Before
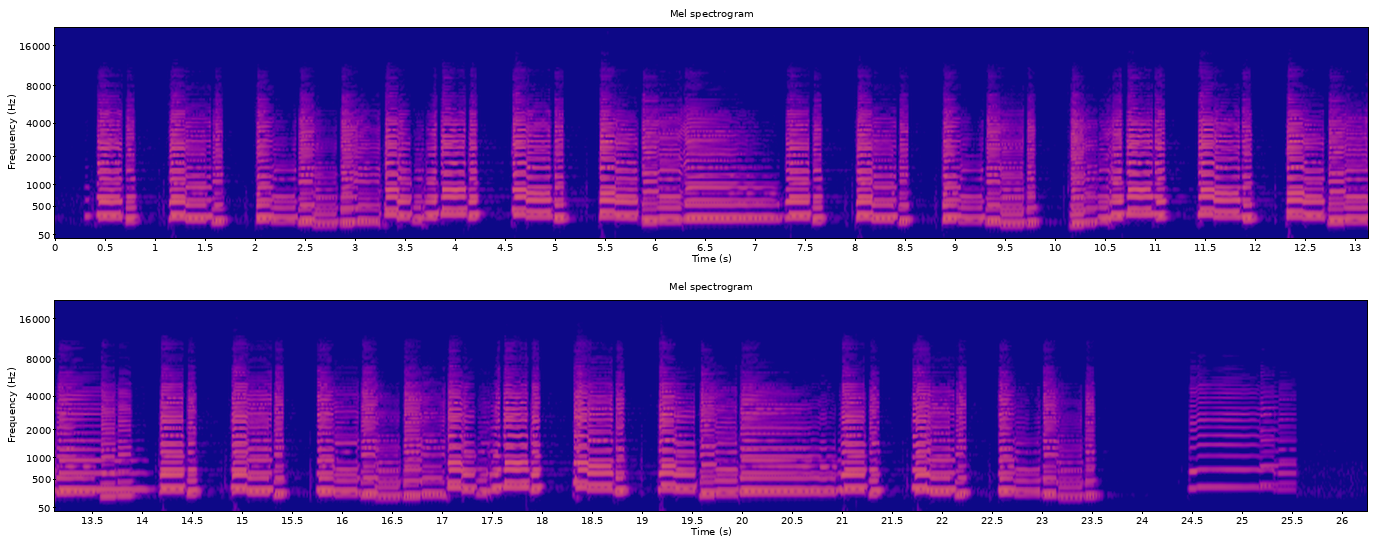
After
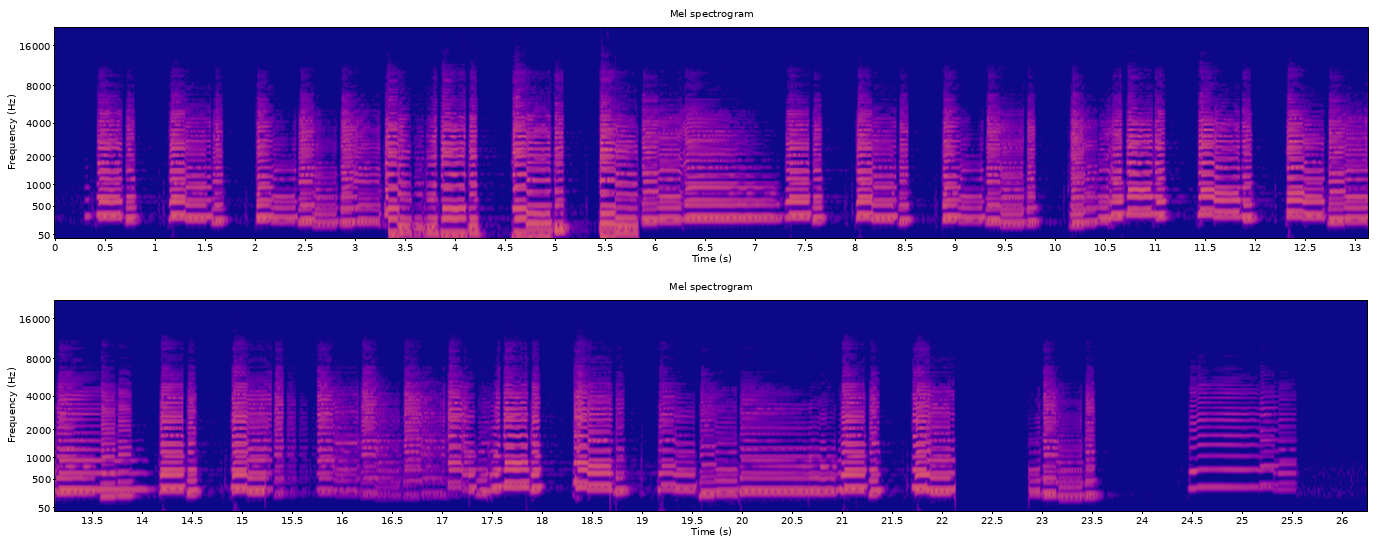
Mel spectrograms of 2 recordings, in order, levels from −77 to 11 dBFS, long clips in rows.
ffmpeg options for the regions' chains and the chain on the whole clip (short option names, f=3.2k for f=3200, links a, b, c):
-filter_complex "[0:a]asettb=1/sr,asplit=3[a][b][c];[a]atrim=end=3.334[d];[b]atrim=start=3.33:end=5.84,asetpts=PTS-STARTPTS,afade=t=in:d=0.004:c=qsin,afade=t=out:st=2.506:d=0.004:c=qsin,highshelf=f=4.2k:g=7,afreqshift=-420[e];[c]atrim=start=5.836[f];[d][e]acrossfade=d=0.004:c1=hsin:c2=qsin[g];[g][f]acrossfade=d=0.004:c1=qsin:c2=hsin,asettb=1/sr,asplit=3[h][i][j];[h]atrim=end=15.234[k];[i]atrim=start=15.23:end=17.27,asetpts=PTS-STARTPTS,afade=t=in:d=0.004:c=qsin,afade=t=out:st=2.036:d=0.004:c=qsin,highpass=f=1.1k:p=1,asplit=2[l][m];[m]adelay=123,lowpass=f=2.8k:p=1,volume=-10dB,asplit=2[n][o];[o]adelay=123,lowpass=f=2.8k:p=1,volume=0.48,asplit=2[p][q];[q]adelay=123,lowpass=f=2.8k:p=1,volume=0.48,asplit=2[r][s];[s]adelay=123,lowpass=f=2.8k:p=1,volume=0.48,asplit=2[t][u];[u]adelay=123,lowpass=f=2.8k:p=1,volume=0.48[v];[l][n][p][r][t][v]amix=inputs=6:normalize=0,atrim=end_sample=89964[w];[j]atrim=start=17.266[x];[k][w]acrossfade=d=0.004:c1=hsin:c2=qsin[y];[y][x]acrossfade=d=0.004:c1=qsin:c2=hsin,asettb=1/sr,asplit=3[z][aa][ab];[z]atrim=end=18.684[ac];[aa]atrim=start=18.68:end=20.67,asetpts=PTS-STARTPTS,afade=t=in:d=0.004:c=qsin,afade=t=out:st=1.986:d=0.004:c=qsin,lowshelf=f=300:g=9,acompressor=threshold=-36dB:ratio=2:attack=3.2:release=140:knee=1:detection=peak[ad];[ab]atrim=start=20.666[ae];[ac][ad]acrossfade=d=0.004:c1=hsin:c2=qsin[af];[af][ae]acrossfade=d=0.004:c1=qsin:c2=hsin,asettb=1/sr,asplit=3[ag][ah][ai];[ag]atrim=end=22.134[aj];[ah]atrim=start=22.13:end=22.87,asetpts=PTS-STARTPTS,afade=t=in:d=0.004:c=qsin,afade=t=out:st=0.736:d=0.004:c=qsin,lowshelf=f=120:g=-9.5,acrossover=split=1200|7700[ak][al][am];[ak]acompressor=threshold=-43dB:ratio=4[an];[al]acompressor=threshold=-46dB:ratio=4[ao];[am]acompressor=threshold=-58dB:ratio=4[ap];[an][ao][ap]amix=inputs=3:normalize=0,acrusher=bits=3:mix=0:aa=0.5[aq];[ai]atrim=start=22.866[ar];[aj][aq]acrossfade=d=0.004:c1=hsin:c2=qsin[as];[as][ar]acrossfade=d=0.004:c1=qsin:c2=hsin"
